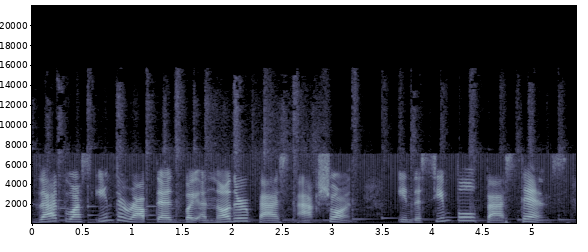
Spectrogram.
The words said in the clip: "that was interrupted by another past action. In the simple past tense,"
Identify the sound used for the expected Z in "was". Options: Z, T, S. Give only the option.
S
